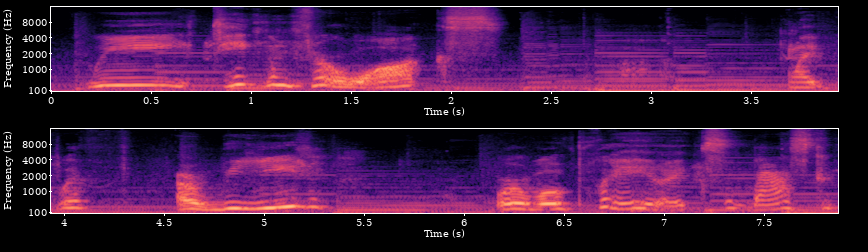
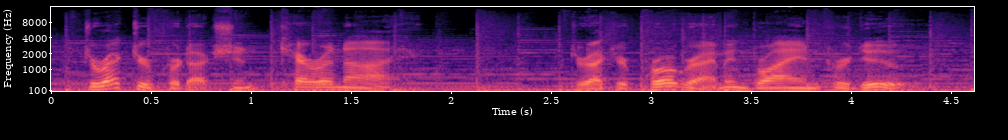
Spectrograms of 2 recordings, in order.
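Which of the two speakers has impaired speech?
The first: cerebral palsy; diagnosed at 11 months.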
